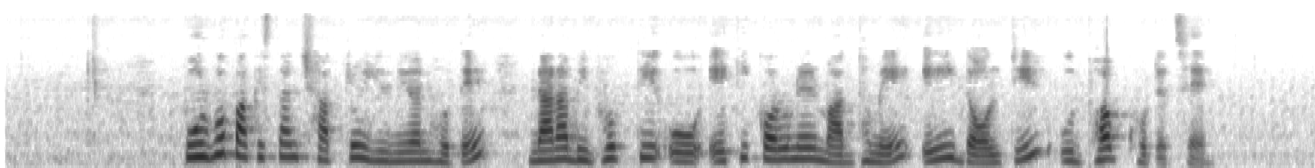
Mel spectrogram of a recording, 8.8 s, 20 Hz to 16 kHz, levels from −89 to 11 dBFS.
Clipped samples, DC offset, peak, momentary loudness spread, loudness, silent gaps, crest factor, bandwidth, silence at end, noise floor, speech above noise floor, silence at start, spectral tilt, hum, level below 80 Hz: under 0.1%; under 0.1%; 0 dBFS; 14 LU; -18 LUFS; none; 20 dB; 11 kHz; 0.75 s; -61 dBFS; 43 dB; 1.25 s; -8 dB/octave; none; -62 dBFS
